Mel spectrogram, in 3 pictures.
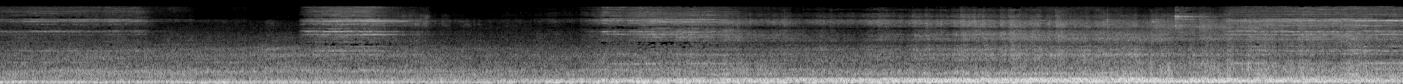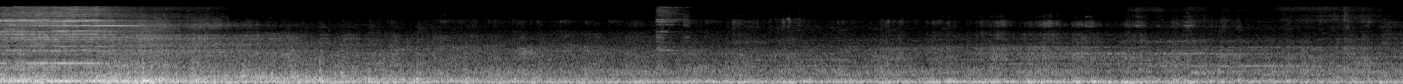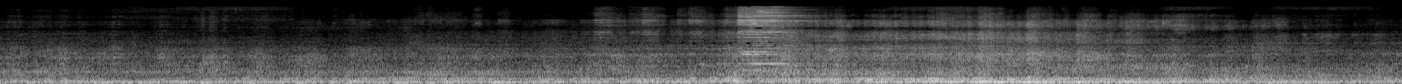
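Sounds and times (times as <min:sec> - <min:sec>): high-pitched wheel squeal: 0:00.0 - 0:01.6, 0:03.0 - 0:04.4, 0:05.9 - 0:07.4, 0:11.7 - 0:15.8, 0:34.0 - 0:36.4
steel train wheels rumbling: 0:00.0 - 0:42.0.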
